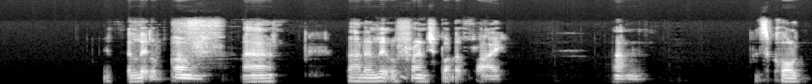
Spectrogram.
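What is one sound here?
An elderly man speaks calmly and close to a microphone, in short phrases with pauses.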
